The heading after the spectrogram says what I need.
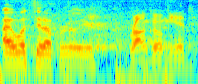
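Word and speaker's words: Rhongomyniad: That's a It's pronounced Rangomeid. Is it really? Did you look it up? I looked it up earlier. Rangomeid. Rangomeid.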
